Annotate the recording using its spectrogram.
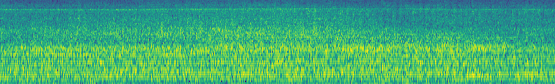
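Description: Street traffic: a truck and cars driving over a cobblestone road, making a steady, even noise with no distinct events.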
